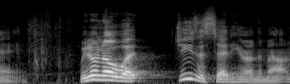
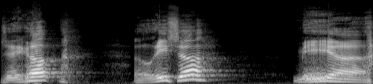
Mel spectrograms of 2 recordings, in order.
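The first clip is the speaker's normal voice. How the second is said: loud, firm, stern dad voice, name drawn out; 5 dB louder than usual. Calling kids in the street as a bus comes: raised, put-on stern fatherly voice. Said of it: "I have to raise my voice and put on my fatherly voice".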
